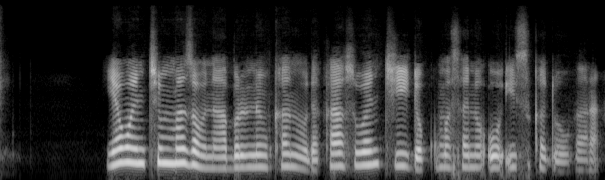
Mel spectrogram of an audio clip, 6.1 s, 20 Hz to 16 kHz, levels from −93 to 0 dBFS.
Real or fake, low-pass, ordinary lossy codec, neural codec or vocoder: fake; 14.4 kHz; AAC, 64 kbps; autoencoder, 48 kHz, 32 numbers a frame, DAC-VAE, trained on Japanese speech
